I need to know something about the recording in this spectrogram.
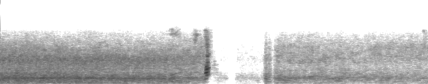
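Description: Background noise with a faint steady hum coming through participants' open microphones on a video call. About two seconds in there is a sharp click and a brief dropout, and the noise then comes back quieter.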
